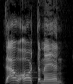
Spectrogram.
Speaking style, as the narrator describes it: cried Jabes after a solemn pause

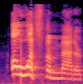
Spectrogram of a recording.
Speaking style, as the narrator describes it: cried David

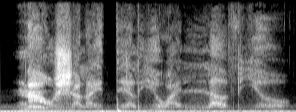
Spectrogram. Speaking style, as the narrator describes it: She whispered

